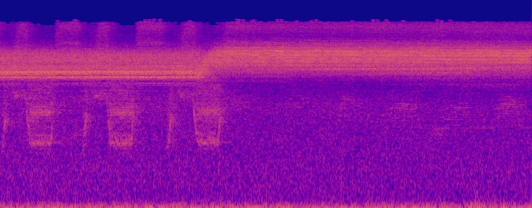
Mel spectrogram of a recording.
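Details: Cicadas in a pine forest at Ssanggyesa Temple, Jirisan National Park, Korea, give a steady, high-pitched electric buzz, joined early on by a lower pulsing rasp.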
